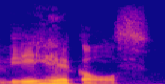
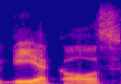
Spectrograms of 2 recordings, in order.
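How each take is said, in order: First: The h sound is pronounced. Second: The h sound is silent. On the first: This is how some British speakers say it. "some Brits will say vehicles, which sounds totally weird to me" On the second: This is how Americans say it. "Americans definitely definitely say vehicles with a silent H"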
